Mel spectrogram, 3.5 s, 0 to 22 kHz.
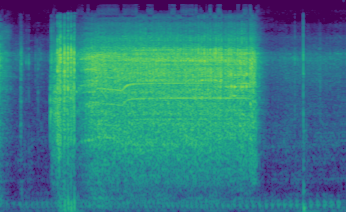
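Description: An iBELL 500Nm impact wrench loosening nuts and bolts gives a loud, sustained rattling hammer for about two seconds, preceded by a short burst and followed by a brief knock.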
